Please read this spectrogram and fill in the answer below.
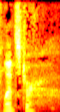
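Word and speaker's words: Leicester: Lister? – Yeah. – It's spelled Lincolnster, but it's, I think, Lister.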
